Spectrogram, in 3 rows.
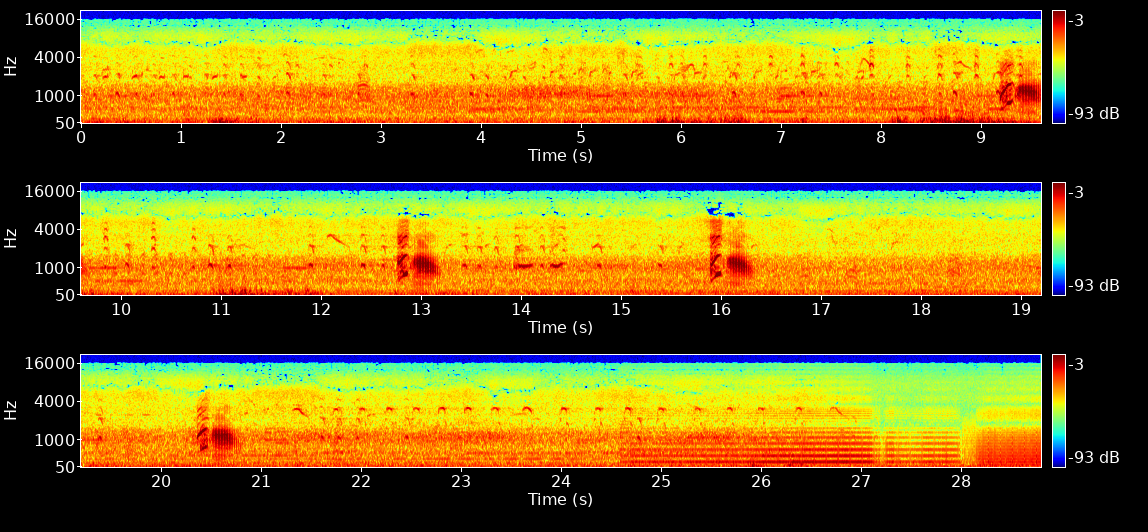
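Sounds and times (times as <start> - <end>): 
low background hiss: 0.0 - 28.7
mute swan honking calls: 4.0 - 14.8, 15.4 - 16.4, 20.2 - 28.0.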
